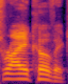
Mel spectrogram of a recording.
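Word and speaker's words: Rajaković: I think it's fair please pronounce the coach's last name correctly or just come Darko I looked it up it's Raya kovich sorry um thank you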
